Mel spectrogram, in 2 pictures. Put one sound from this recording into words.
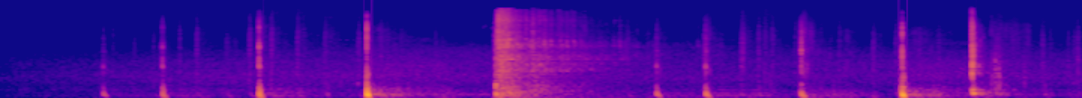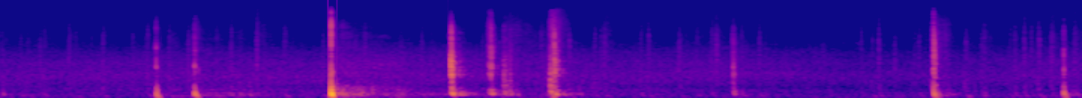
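A football is kicked on grass.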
